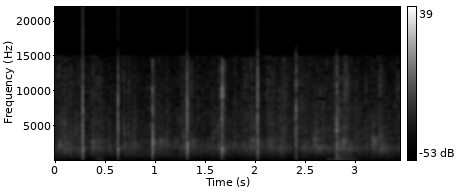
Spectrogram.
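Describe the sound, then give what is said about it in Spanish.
A church audience applauds for the Lord during a sermon. About nine sharp, evenly spaced claps sound in a steady rhythm over a softer wash of scattered clapping. A faint voice briefly sounds near the end. “¿Por qué no le damos un aplauso fuerte, fuerte al Señor?”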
